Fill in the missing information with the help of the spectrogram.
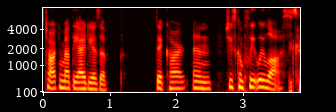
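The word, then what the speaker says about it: Descartes: learned Renee Deart pronouncing it in her head with an English accent like discart is probably sounding out that silent e and ez. She never connected the written form to the correct French sound dart.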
